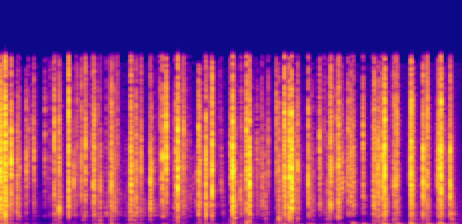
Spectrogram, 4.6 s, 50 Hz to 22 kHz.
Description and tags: delphis PLASTIC CRUNCH LOOP 06 #104
Selfmade records @ home and edit with WaveLab6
